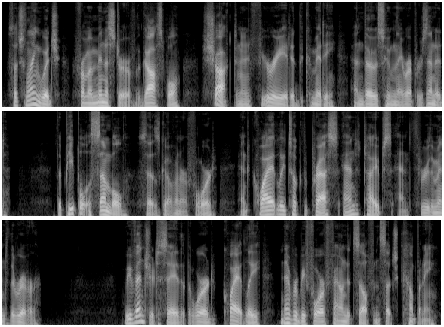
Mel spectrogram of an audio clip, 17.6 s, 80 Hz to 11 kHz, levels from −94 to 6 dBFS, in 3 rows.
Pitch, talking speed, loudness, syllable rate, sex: 100 Hz, 175 wpm, -22 LUFS, 5.9 syllables/s, male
